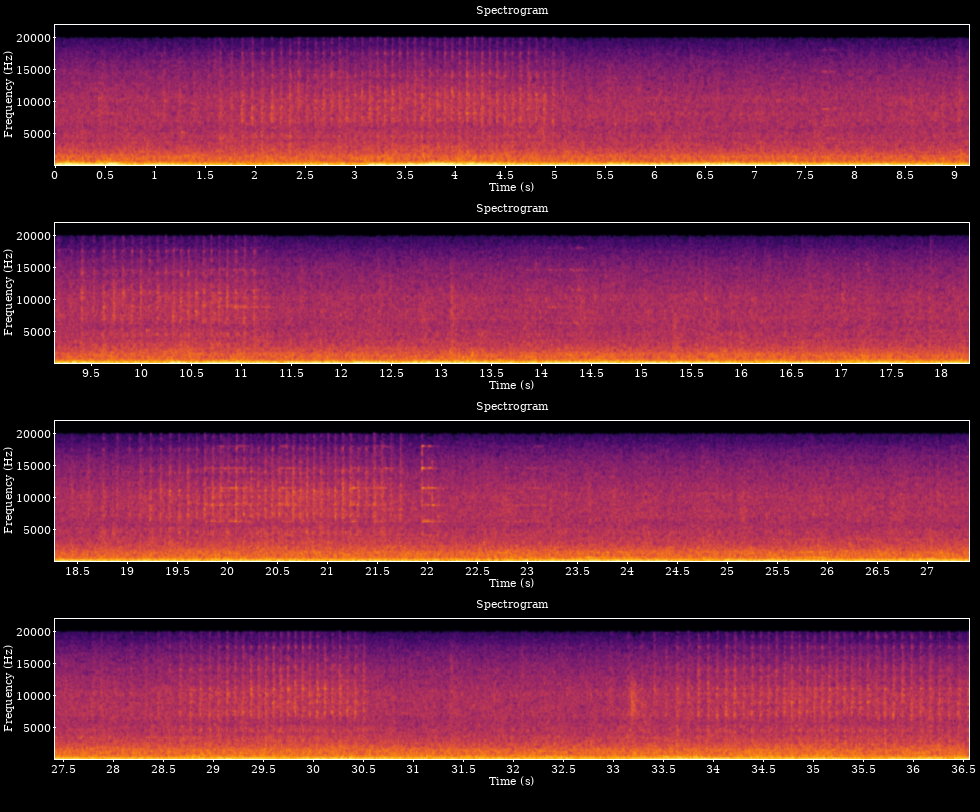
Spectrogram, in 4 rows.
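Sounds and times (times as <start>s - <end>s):
storm in Bangladesh: 0.0s - 1.2s, 3.1s - 9.0s
engine in Bangladesh: 0.0s - 36.5s.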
